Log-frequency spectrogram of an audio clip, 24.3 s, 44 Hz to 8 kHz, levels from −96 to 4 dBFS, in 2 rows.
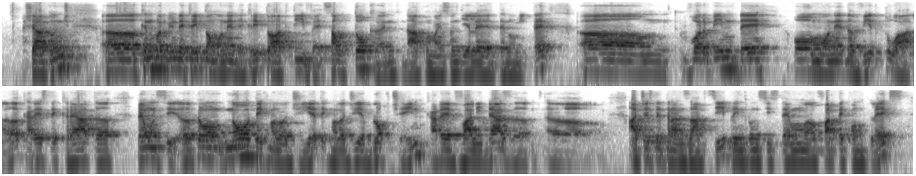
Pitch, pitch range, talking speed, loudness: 100 Hz, 95-115 Hz, 95 wpm, -17 LUFS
